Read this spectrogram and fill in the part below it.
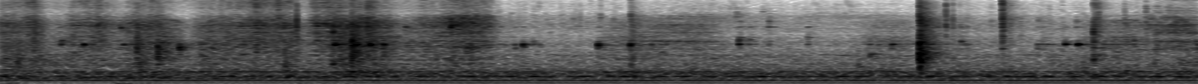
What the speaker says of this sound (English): Stir that in good.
